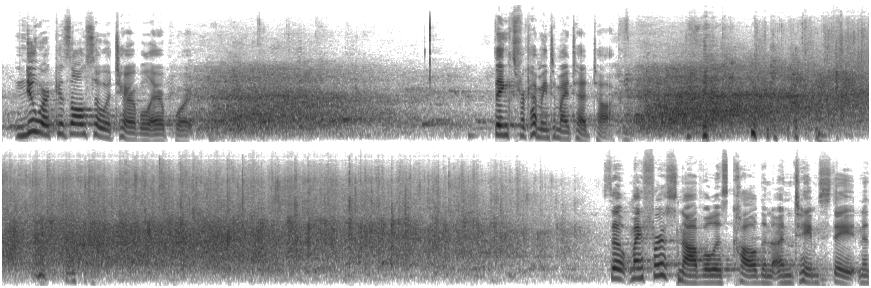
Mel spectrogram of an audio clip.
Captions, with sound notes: Newark is also a terrible airport. (audience laughs) Thanks for coming to my TED Talk. (audience laughs) (audience applauds) So my first novel is called An Untamed State,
